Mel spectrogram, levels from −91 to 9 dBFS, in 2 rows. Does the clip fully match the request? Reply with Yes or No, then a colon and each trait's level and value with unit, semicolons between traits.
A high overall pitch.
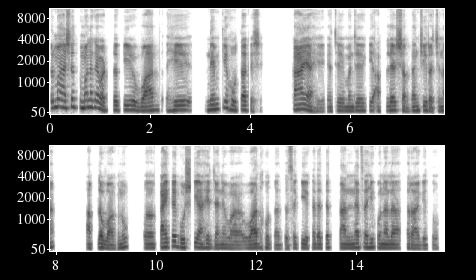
No: low, 120 Hz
